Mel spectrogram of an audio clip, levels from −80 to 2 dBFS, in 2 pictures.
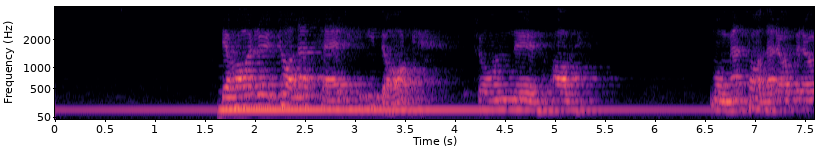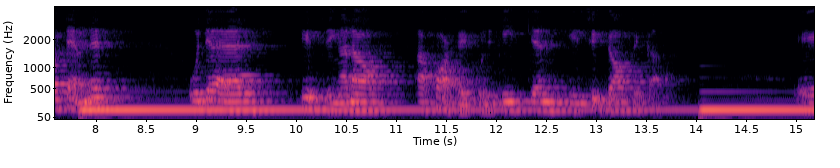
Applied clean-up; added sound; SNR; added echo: none; Bass guitar; -1 dB; reverberation time 0.8 s.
